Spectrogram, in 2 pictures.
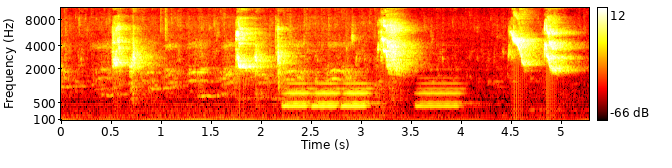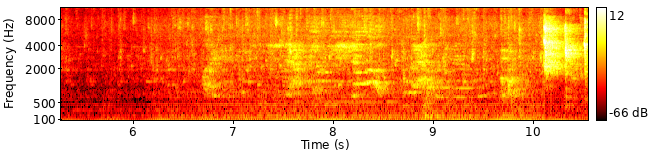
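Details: African grey parrot making sounds: short harsh squawks repeated every second or two, two bursts of rapid electronic-like beeping, and scattered chatter, all indoors with a low constant hum.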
